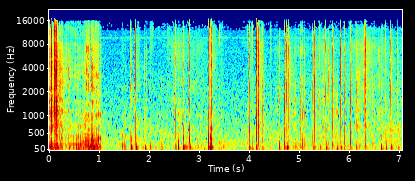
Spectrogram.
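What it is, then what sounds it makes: Plastic mesh fly swatter. Long nails scratch across a plastic grid-mesh fly swatter for about a second, making a dense, bright rasping. This is followed by a quiet stretch of sharp, dry taps and short scratches on the mesh that stop instantly with no ring.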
